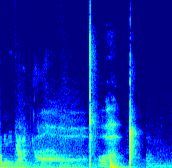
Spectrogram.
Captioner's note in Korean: 감탄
